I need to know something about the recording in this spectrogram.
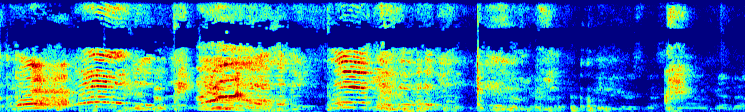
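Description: Young children shriek and squeal playfully close by.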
